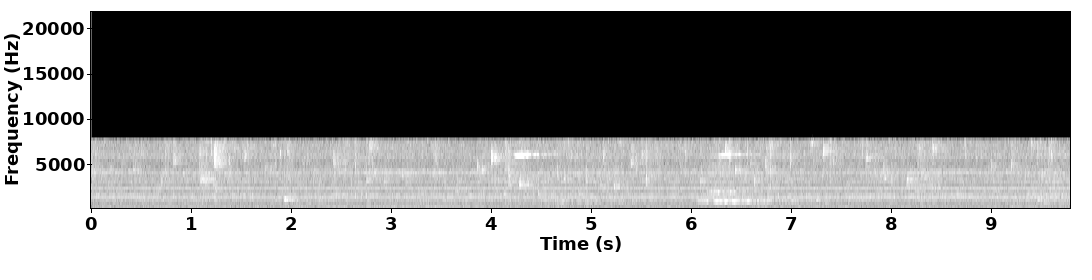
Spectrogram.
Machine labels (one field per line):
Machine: pump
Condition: normal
